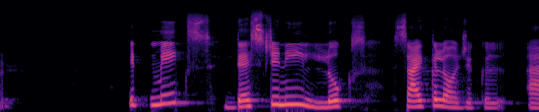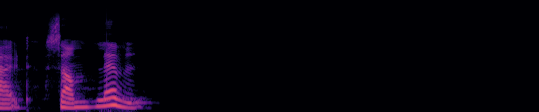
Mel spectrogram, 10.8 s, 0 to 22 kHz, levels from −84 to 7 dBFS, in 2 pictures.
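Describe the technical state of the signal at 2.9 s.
At 2.9 s the speech signal is intact, with no dropout, clipping, glitch or other fault audible at that point.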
